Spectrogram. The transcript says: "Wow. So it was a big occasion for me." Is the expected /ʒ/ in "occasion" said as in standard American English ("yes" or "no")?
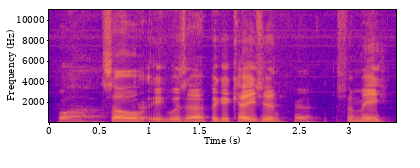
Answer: yes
